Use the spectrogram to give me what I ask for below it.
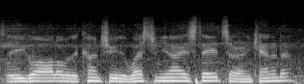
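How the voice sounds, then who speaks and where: A man's voice: on the high side, fairly even intonation, very fast. A man asking short questions as an interviewer in a casual, conversational style. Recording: muffled outdoor recording, faint noise.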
